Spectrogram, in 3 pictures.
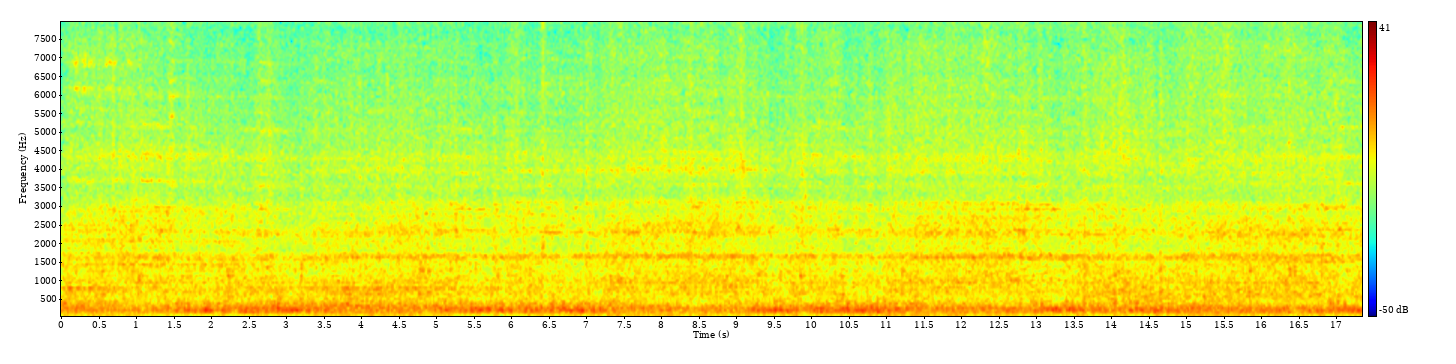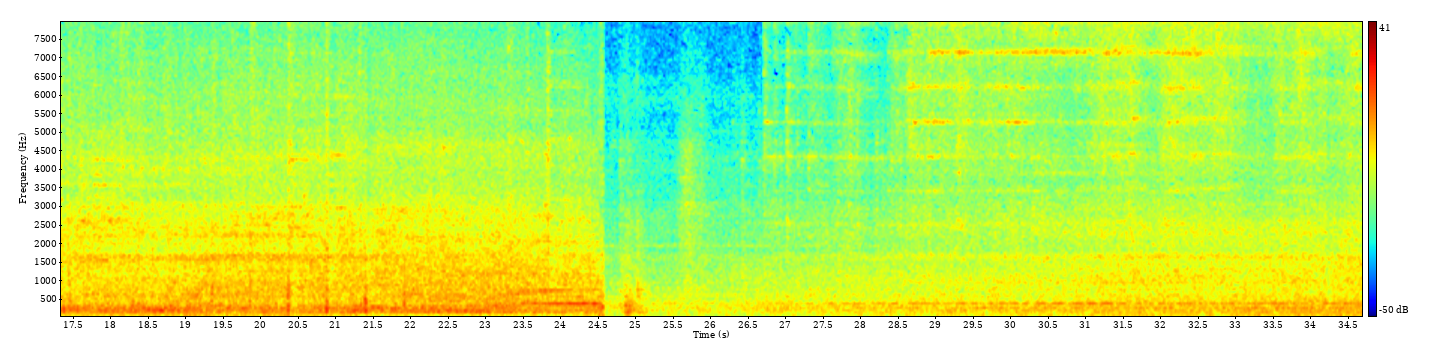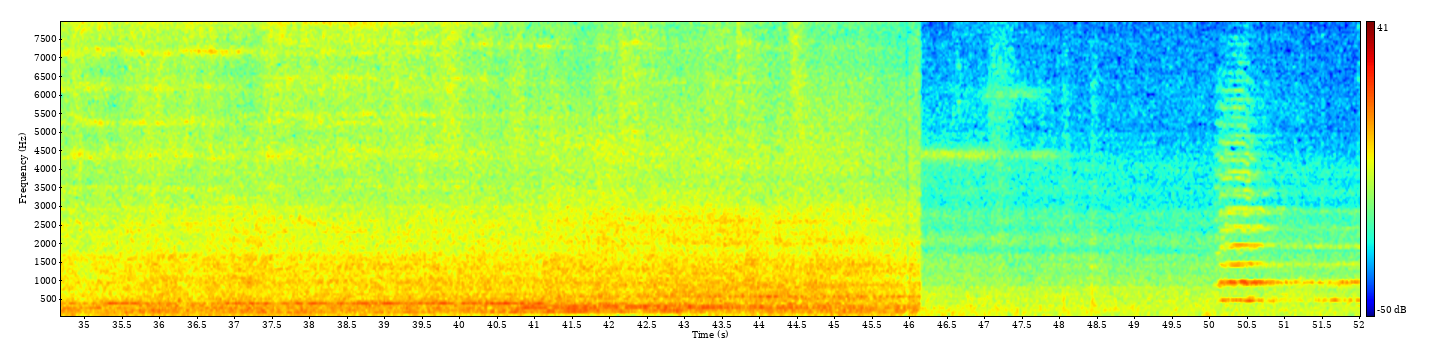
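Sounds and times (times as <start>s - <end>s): train wheels rumbling on rail: 0.0s - 50.2s
high-pitched wheel squeal: 28.6s - 41.1s, 46.1s - 48.0s.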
